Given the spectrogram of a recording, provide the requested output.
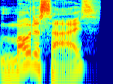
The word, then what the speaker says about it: Moticise: I know that you have a special term that you're using for it called modicize.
